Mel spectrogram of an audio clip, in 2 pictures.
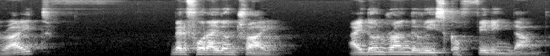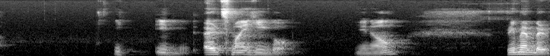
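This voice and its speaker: A man's voice: mid-range voice, reverberant. A young man with a strong Italian accent, hosting a solo podcast in earnest, reflective talk aimed at the listener. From Italy. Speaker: podcast host.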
